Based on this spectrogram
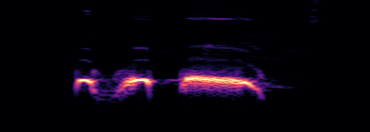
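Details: Spotted dove singing a gacor ngalas-style phrase meant to lure pet doves: a two-part low coo, a wavering first note joined to a longer, steady, falling second note.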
